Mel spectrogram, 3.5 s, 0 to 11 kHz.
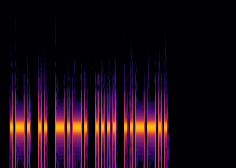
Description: Morse code, heard as a keyed tone, about 28 wpm, 700 Hz. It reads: RICH?
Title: Sentences from Top 1100 Words 28wpm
